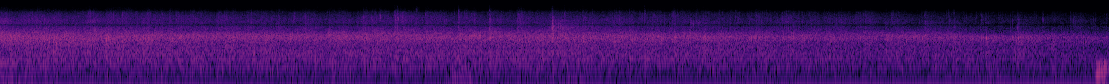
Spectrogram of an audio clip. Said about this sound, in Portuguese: Podemos aplaudir ao nosso Deus. Amém.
